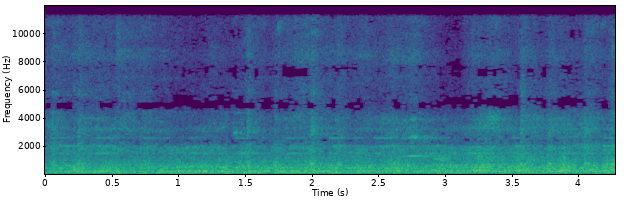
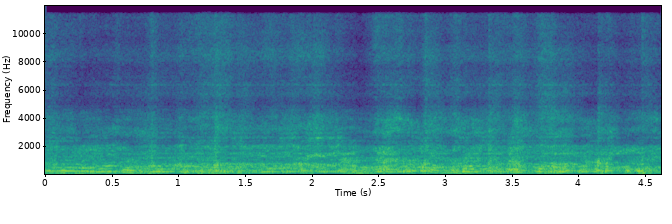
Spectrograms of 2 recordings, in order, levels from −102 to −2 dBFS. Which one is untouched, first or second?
first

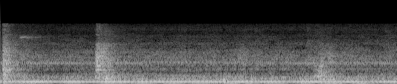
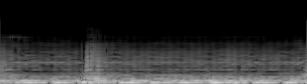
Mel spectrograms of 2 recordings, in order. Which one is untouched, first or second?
first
